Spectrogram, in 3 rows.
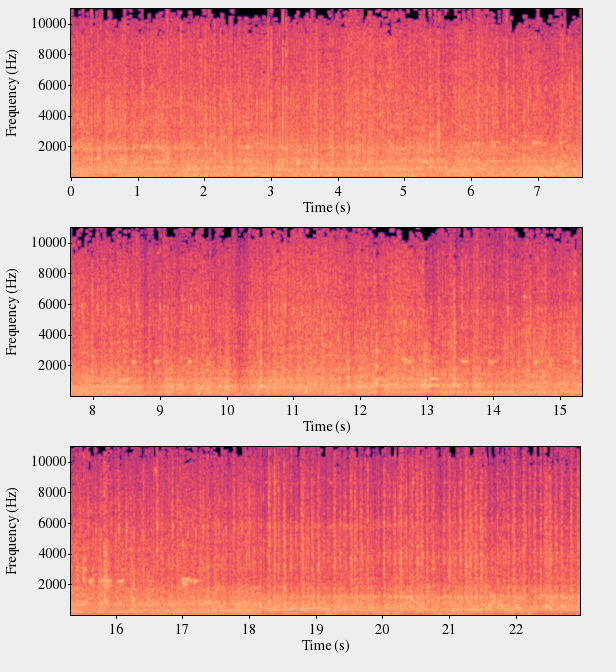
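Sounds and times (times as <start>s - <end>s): diesel engine running: 0.0s - 22.9s
metallic clicks and squeaks: 8.4s - 10.6s, 12.2s - 22.9s.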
